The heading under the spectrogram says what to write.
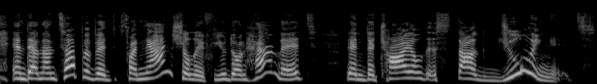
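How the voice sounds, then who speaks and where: A raised, projected voice with lively intonation at a fairly slow pace, in a dry, close sound with no echo. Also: woman, high pitch for a woman. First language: not English. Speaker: podcast interview guest. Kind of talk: interview. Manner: halting.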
